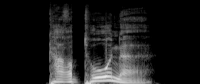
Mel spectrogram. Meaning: nominative/accusative/genitive plural of Karton
- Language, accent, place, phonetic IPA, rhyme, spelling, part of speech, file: German, Germany, Berlin, [kaʁˈtoːnə], -oːnə, Kartone, noun, De-Kartone.ogg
